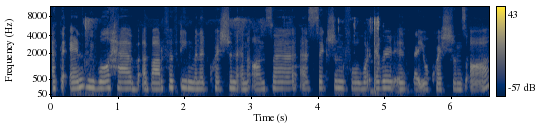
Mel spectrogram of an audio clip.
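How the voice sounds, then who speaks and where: A woman in an ordinary speaking voice at medium pitch, moderate pace, fairly even intonation, and hardly any pauses. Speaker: clinical psychologist. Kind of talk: online seminar presentation.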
